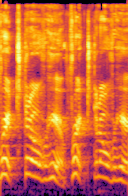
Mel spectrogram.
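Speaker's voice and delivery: high-pitched yelling, calling out. Retelling how a man called his dog away from her lap: imitating someone yelling. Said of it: "He's like yelling at the dog".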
